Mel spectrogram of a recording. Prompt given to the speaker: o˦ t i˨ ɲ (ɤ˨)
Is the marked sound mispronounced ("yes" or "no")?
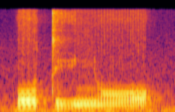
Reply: yes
